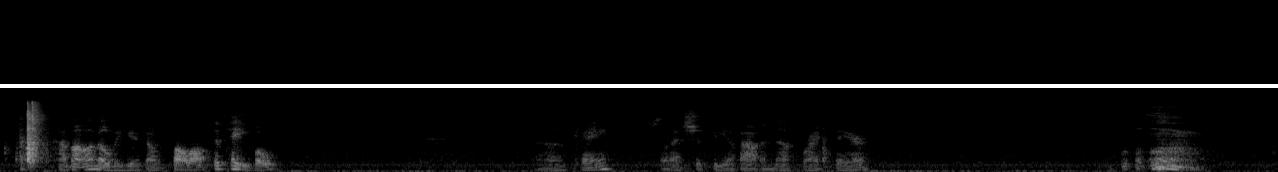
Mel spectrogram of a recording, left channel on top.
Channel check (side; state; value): left; silent; digital silence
